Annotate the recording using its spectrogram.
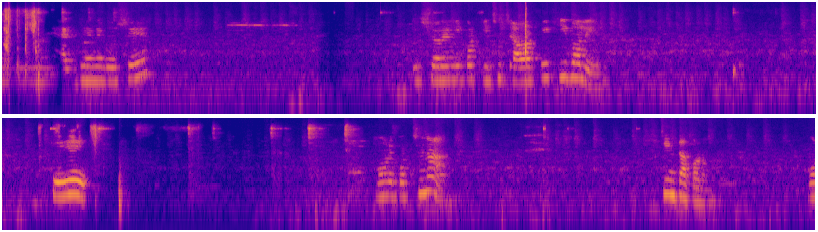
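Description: A girl speaks in short, halting phrases over an online call.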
